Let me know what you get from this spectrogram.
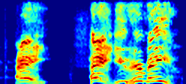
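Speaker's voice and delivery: mock very high shout. Speaker re-enacts calling out to the other speaker who couldn't hear, retelling a yell. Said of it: "I'm yelling at you a couple of times".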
